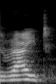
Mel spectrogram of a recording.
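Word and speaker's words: write: রাইট ডবলিউ আর আই টিই রাইট। ডবলিউ কি এখানে? Silent.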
